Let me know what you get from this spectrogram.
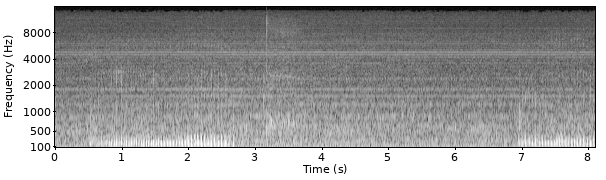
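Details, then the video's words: Sabre, an old English Bullmastiff, asleep one Sunday afternoon with jowls flapping, gives a deep, fluttering snore lasting about two seconds, then a long quiet pause before another rumbling snore starts near the end. "Sabre the Snoring Bullmastiff"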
